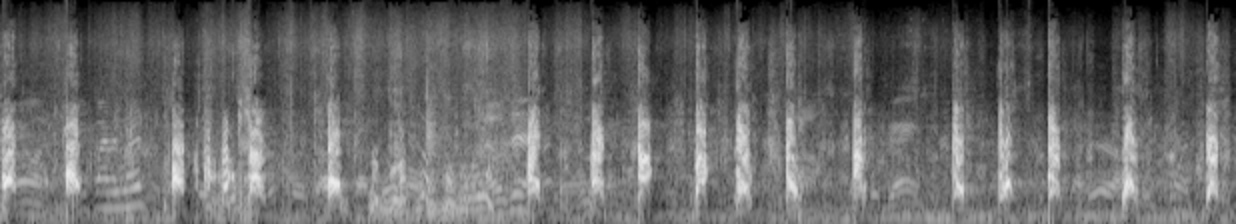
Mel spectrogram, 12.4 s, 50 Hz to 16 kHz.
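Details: Bearne the Bernese Mountain Dog, 11 months old, romping at a dog park: repeated bright barks, roughly one per second, mixed with whiny yelps and background voices.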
